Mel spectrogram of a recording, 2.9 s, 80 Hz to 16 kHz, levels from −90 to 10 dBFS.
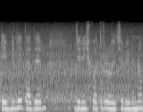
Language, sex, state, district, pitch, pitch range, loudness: Bengali, female, West Bengal, Jhargram, 215 Hz, 210-220 Hz, -13 LUFS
